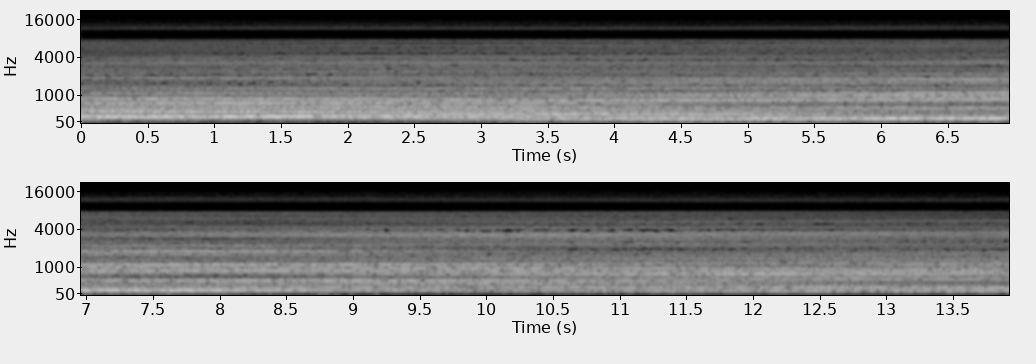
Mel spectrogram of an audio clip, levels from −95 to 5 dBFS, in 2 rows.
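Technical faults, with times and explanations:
No technical faults can be heard in this recording of sounds. Nothing in it calls for a time or an explanation.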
